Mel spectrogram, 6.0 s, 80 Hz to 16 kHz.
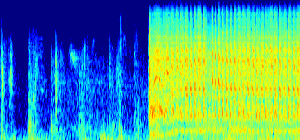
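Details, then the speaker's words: Toyota 1UZ V8 in a barn-find FJ40 Land Cruiser, after freeing seized injectors: fires straight up without throttle and settles into a smooth, even idle with no misses; normal start and idle. "sounds awesome hey i didn't have to give it any"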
